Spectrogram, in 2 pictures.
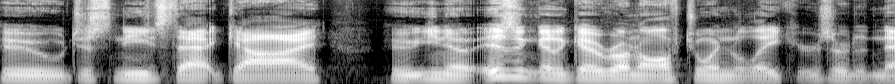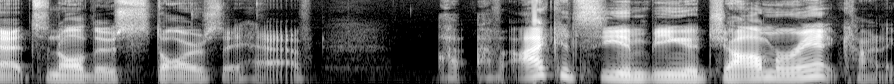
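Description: The speaker is a man with an unremarkable speaking voice and ordinary pitch variation. His pitch is medium and his pace moderate. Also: very clean recording, silent background. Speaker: college student co-host. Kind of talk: casual sports chat.

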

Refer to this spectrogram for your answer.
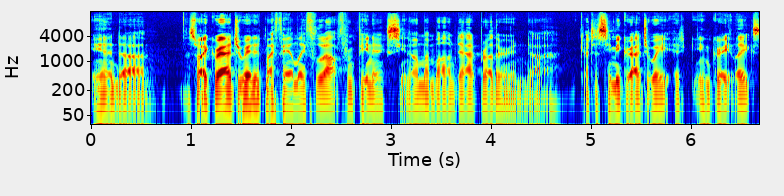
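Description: A man with an American accent talks very fast at a very deep, low pitch, with ordinary pitch variation and a dry, close sound with no echo in a very clean recording with a silent background. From Texas. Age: 30s. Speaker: war veteran. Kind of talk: interview.

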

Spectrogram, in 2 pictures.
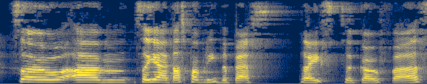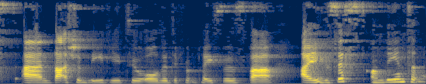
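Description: With an English accent, a woman talks with fairly even intonation. She takes hardly any pauses. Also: medium pitch for a woman, moderate pace. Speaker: software developer. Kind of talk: interview.

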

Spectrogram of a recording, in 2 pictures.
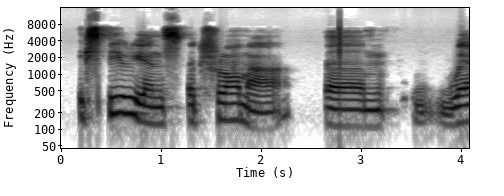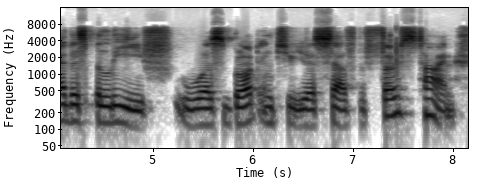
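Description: Speaking with a German accent, a man goes at a very slow pace with very wide pitch swings. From Germany. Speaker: hypnotherapist. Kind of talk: interview. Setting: video call.

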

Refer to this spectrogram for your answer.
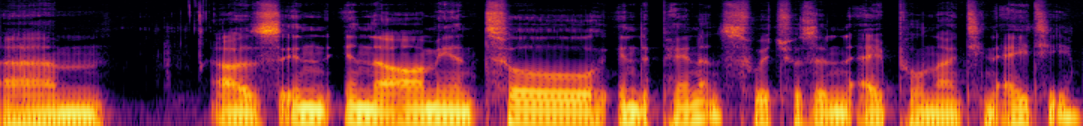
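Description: On a very clean recording with a silent background, a man with a Zimbabwean accent speaks at a moderate pace in a fairly low pitch and dark, mellow tone, with fairly even intonation, very even loudness, and a dry, close sound with no echo. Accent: deep Zimbabwean. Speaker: businessman and former soldier. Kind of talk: interview. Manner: halting, with many repetitions.

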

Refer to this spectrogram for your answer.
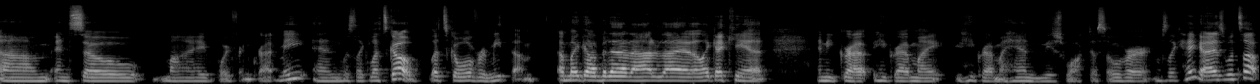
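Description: Speaking in a plain, everyday voice with an American accent, a woman at fairly low pitch moves at a moderate pace with ordinary pitch variation and big swings in loudness, in a very clean recording with a silent background. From US Northeast (southern New Hampshire). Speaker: designer and professor. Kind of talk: casual chat. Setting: host's house.

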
